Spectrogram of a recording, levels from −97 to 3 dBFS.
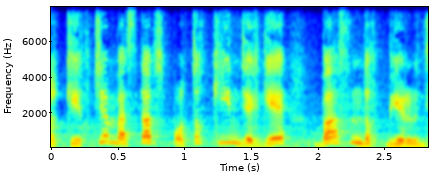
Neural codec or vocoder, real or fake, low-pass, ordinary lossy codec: codec, 16 kHz, 0.9 kbps, LongCat-Audio-Codec; fake; none; none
